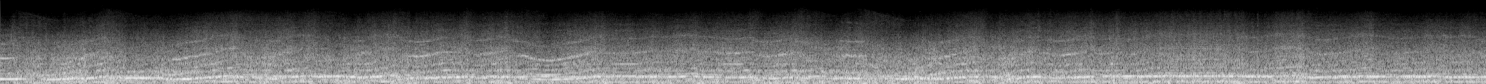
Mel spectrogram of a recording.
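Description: Drift cars in a Drift Masters chase battle, a loud engine screaming and revving continuously with pitch rising and falling, mixed with tire squeal and skidding, close and relentless.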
